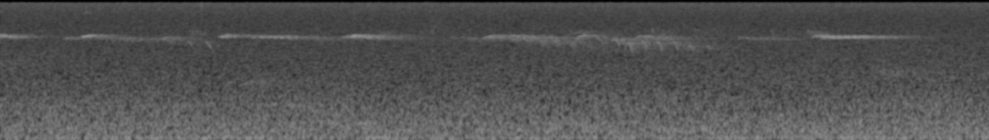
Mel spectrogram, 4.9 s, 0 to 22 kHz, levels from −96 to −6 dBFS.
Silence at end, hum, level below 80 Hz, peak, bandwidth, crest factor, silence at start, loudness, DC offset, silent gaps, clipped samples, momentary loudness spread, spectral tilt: 0 s; none; -56 dBFS; -28 dBFS; over 20 kHz; 16 dB; 0 s; -41 LUFS; under 0.1%; none; under 0.1%; 4 LU; -2.5 dB/octave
